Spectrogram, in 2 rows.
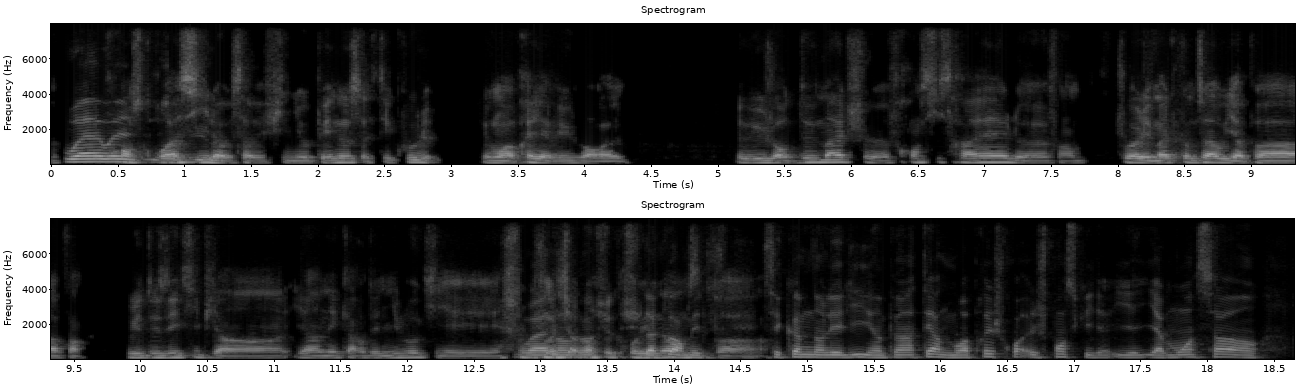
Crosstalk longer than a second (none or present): present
